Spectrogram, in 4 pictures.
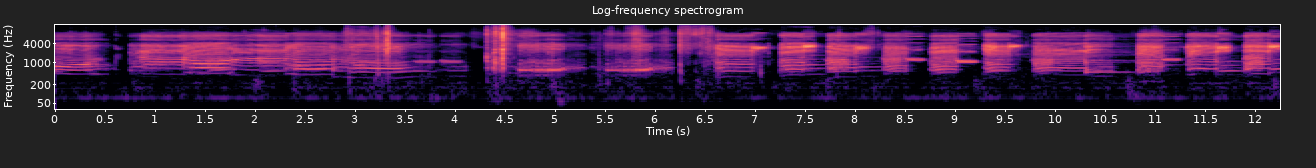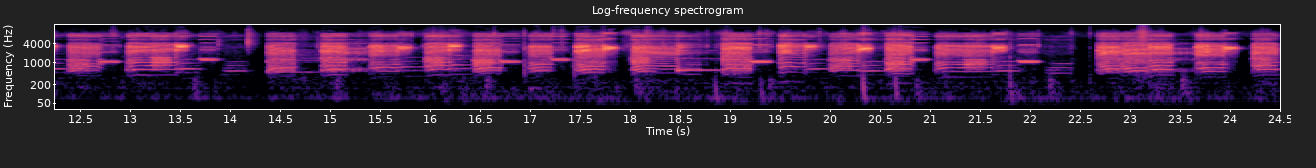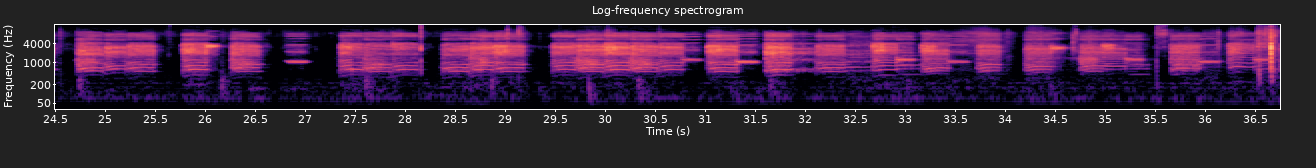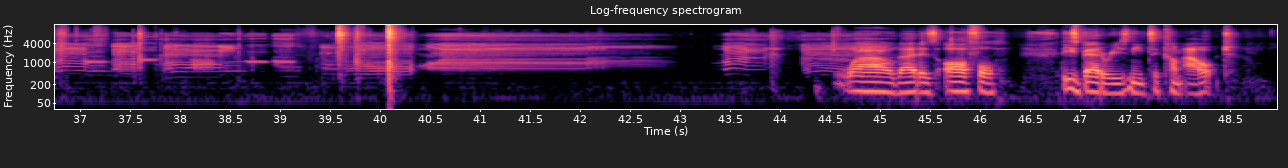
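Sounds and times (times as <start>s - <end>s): electronic toy tune through small speaker: 0.0s - 44.7s.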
